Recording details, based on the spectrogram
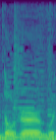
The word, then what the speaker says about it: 豆汁儿: 不能接受的就是那个豆汁儿，实在是咽不下去，但是营养价值特别高吧。 – 可能大多数人接受不了它那个味道吧。 – 我吃不惯这个什么，我吃不惯豆汁儿，我觉得不好喝。 – 豆汁，一般的老北京呢会把它念成豆汁儿，是一款北京独具特色的传统小吃，以绿豆为原料进行发酵产生的，具有养胃、解毒、清火的功效。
